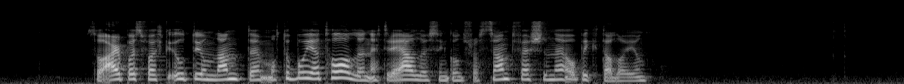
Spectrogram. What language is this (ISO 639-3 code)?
fao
